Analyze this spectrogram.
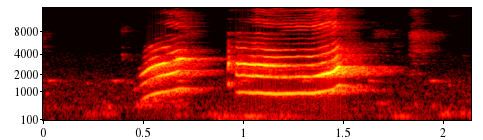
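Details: Rose-ringed parakeet giving two joined harsh, harmonic screeches. The first rises and the second is longer and level, ending in a sharp upward flick.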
